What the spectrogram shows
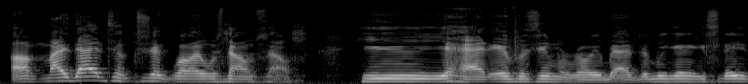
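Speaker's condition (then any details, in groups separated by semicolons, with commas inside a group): Cerebral palsy; verbal, able to speak up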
